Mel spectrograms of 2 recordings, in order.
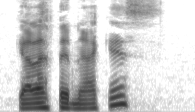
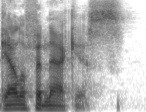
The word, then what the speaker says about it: Galifianakis: Galifianakis? – That's what I would have said, Galifianakis.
